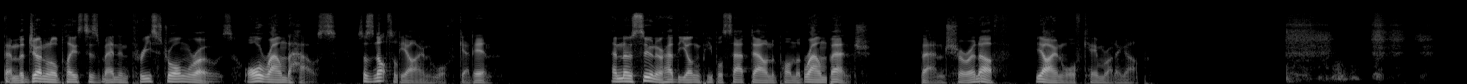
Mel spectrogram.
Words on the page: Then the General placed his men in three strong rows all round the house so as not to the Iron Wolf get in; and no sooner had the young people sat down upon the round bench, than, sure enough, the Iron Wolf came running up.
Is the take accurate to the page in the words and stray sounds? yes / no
no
